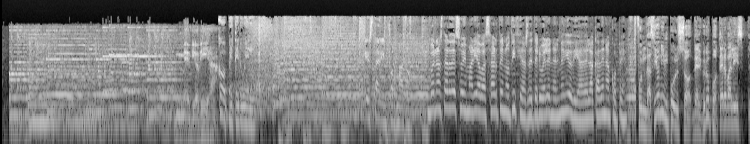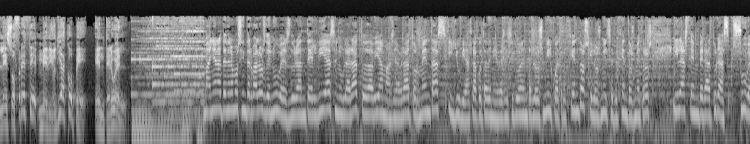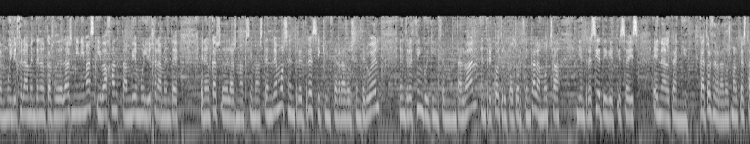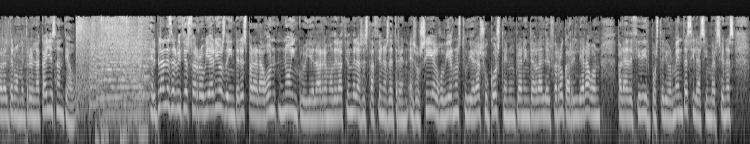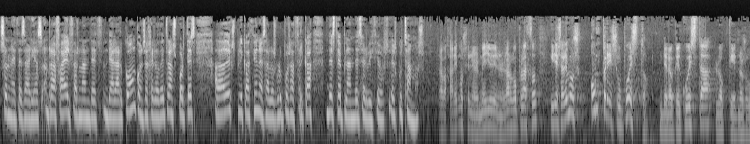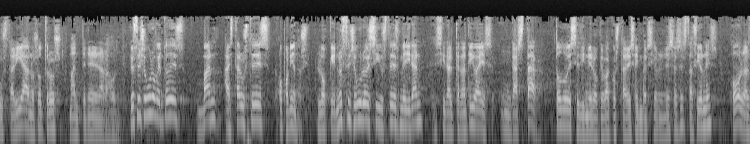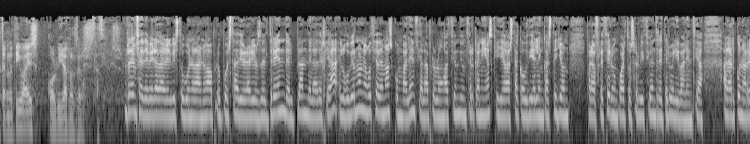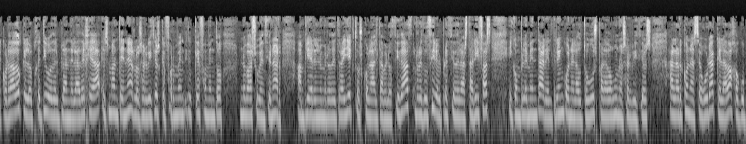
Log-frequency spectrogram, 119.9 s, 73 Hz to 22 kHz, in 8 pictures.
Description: Informativo mediodía, jueves 16 de mayo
